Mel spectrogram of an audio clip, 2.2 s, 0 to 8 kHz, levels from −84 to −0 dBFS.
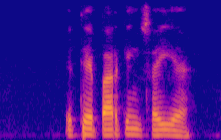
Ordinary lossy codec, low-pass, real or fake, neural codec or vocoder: Opus, 24 kbps; 7.2 kHz; real; none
